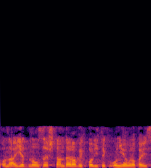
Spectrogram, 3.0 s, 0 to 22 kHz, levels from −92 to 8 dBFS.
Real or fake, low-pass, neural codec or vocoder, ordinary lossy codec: fake; 5.4 kHz; vocoder, 44.1 kHz, 128 mel bands, Pupu-Vocoder; MP3, 48 kbps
